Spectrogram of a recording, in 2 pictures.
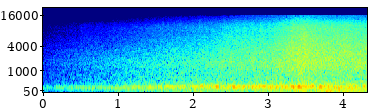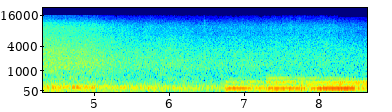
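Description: Walnut tree leaves rustle in a continuous, airy hiss that slowly swells and stays dense, with a low steady tonal drone joining in near the end.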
